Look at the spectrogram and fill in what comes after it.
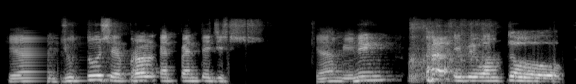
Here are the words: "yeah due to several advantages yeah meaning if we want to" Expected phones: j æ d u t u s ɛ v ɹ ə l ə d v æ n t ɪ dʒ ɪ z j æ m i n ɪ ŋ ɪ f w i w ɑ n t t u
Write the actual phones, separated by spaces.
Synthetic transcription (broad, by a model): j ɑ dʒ u t u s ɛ p ɹ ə l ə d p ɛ n t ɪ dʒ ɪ s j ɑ m i n ɪ ŋ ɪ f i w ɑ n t t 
